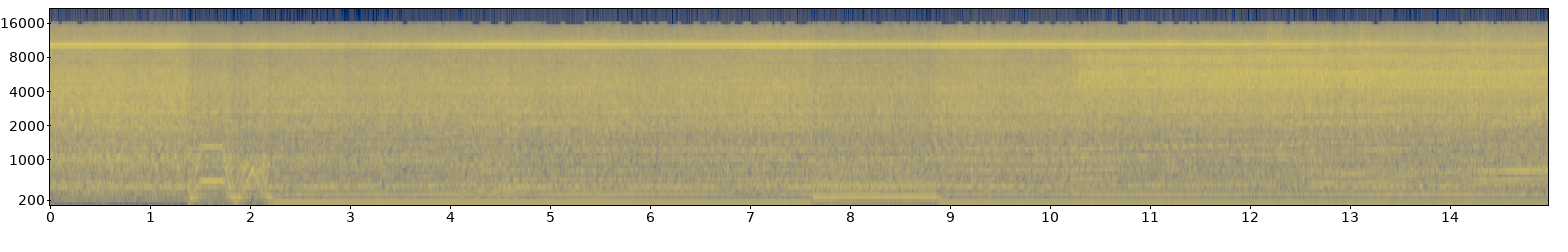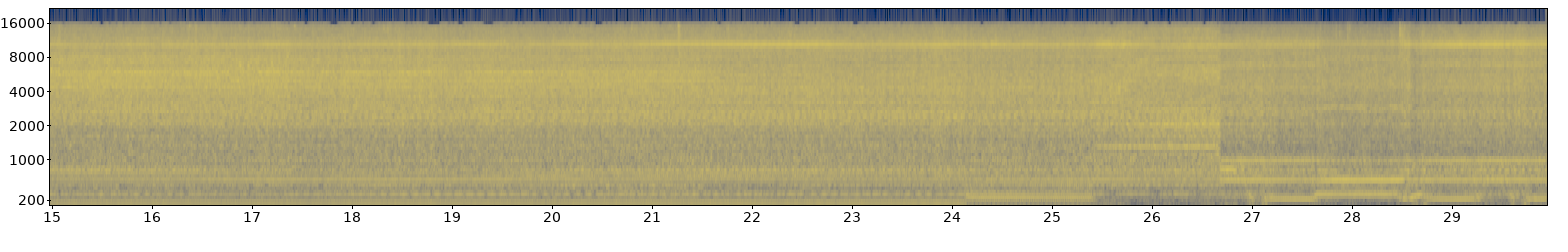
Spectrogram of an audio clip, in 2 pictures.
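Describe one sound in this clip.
A cutting tool scrapes and hisses against spinning metal.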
